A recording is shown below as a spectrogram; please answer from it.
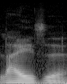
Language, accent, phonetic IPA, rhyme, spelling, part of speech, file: German, Germany, [ˈlaɪ̯.zə], -aɪ̯zə, leise, adjective / adverb, De-leise.ogg
- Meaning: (adjective) 1. quiet, soft, low 2. slight, faint, light; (adverb) 1. quietly, softly, low 2. slightly, faintly, lightly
